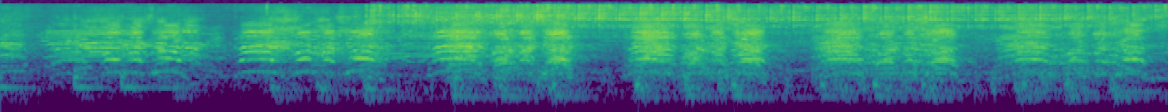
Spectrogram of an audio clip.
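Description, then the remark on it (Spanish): A large crowd in Cuernavaca, Morelos chants the political slogan "Transformación" in loud, rhythmic bursts, many voices shouting together in repeated waves that rise and fall across the whole stretch. “A ver que se oiga fuerte, transformación o corrupción. Transformación. Ese es el grito que se oye en todo el país.”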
